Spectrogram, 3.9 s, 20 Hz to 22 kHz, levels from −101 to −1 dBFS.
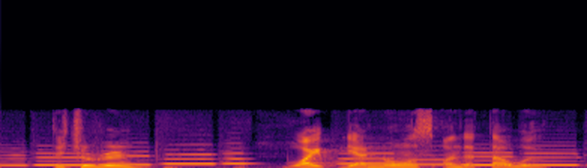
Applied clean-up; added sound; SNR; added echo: none; Wind instrument, woodwind instrument; 6 dB; none.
